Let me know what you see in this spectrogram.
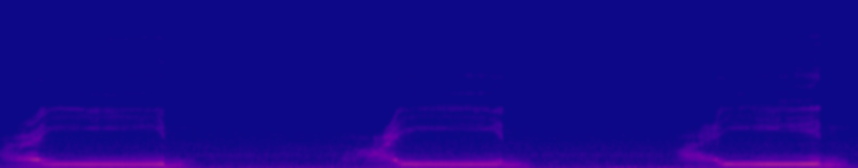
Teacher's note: হলকের মধ্যখান থেকে, হলকের মধ্যখান থেকে চাপাই নিতে হবে, আওয়াজটাকে চাপাই নিতে হবে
